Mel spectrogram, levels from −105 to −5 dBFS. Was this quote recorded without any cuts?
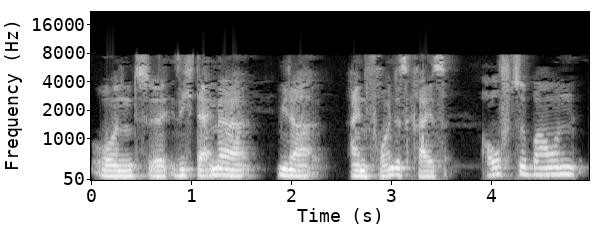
yes; 0 cuts

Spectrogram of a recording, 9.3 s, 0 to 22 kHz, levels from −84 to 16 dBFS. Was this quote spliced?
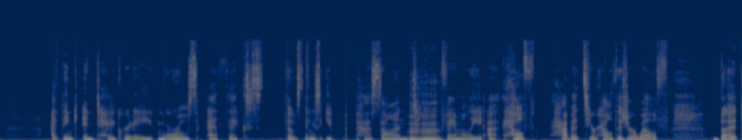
no; 0 cuts

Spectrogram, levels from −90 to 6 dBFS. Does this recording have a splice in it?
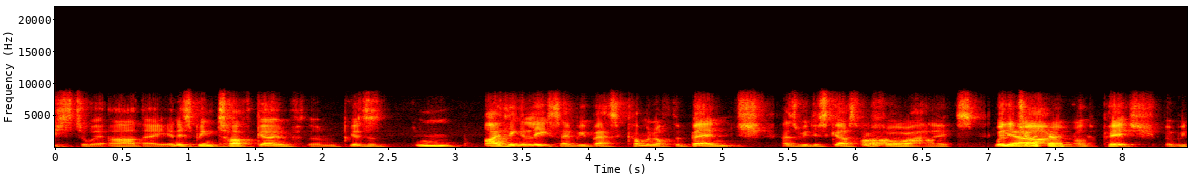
yes; 2 cuts; at 5.4 s, 7.0 s

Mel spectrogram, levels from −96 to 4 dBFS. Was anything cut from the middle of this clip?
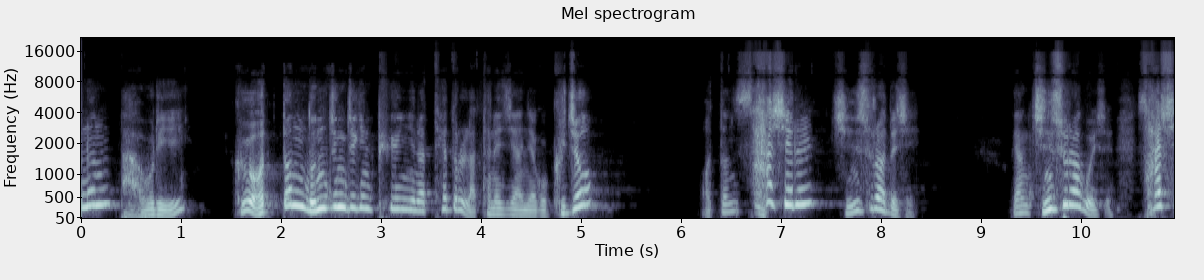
no; 0 cuts

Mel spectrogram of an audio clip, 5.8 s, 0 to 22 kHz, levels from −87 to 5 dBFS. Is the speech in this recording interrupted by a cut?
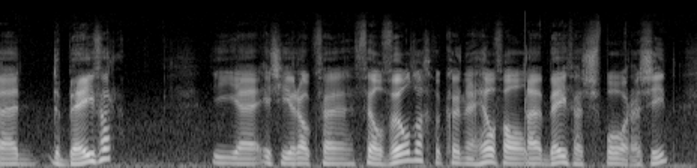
no; 0 cuts

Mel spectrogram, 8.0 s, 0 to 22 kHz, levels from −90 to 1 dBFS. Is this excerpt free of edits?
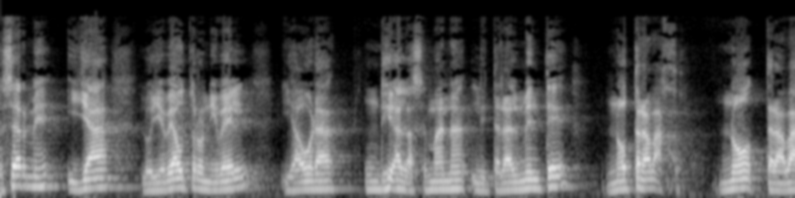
yes; 0 cuts

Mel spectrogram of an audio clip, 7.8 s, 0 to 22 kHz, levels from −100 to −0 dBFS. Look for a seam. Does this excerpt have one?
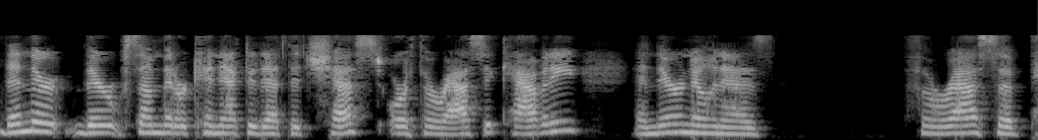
no; 0 cuts

